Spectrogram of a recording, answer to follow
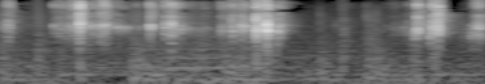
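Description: A fresh deck of glossy oracle cards being thumbed and separated with long fingernails: a run of crisp crackles and clicks from the card edges, the loudest a little past a second in.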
